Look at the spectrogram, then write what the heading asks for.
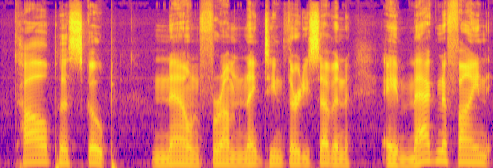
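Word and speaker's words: colposcope: some reason next is kalpaskop no nope nope that's not how you say it call pascope there's scope at the end calpascope noun from 1937 a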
